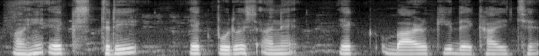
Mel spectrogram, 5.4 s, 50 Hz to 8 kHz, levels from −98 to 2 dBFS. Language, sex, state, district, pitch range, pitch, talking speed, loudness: Gujarati, male, Gujarat, Valsad, 150-175 Hz, 155 Hz, 110 wpm, -18 LUFS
